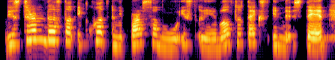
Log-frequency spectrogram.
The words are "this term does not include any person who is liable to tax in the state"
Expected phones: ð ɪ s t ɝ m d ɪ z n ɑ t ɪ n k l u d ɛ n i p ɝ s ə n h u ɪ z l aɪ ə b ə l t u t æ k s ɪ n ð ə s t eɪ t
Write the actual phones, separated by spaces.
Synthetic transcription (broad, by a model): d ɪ s t ɝ m d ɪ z n ɑ t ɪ k w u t ɛ n i p ɝ s ə n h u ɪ s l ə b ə l t u t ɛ k s ɪ n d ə s t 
